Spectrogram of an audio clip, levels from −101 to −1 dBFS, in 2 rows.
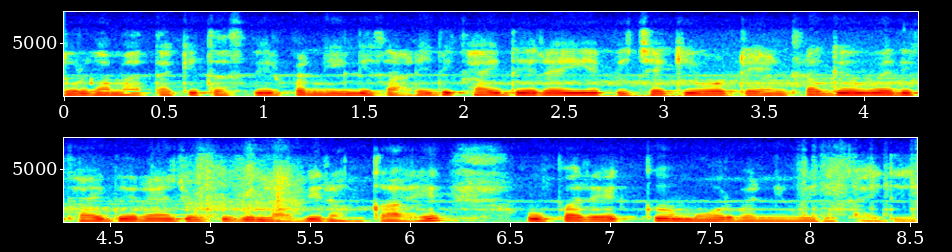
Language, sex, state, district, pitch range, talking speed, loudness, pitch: Hindi, female, Goa, North and South Goa, 170-185 Hz, 240 wpm, -16 LUFS, 175 Hz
